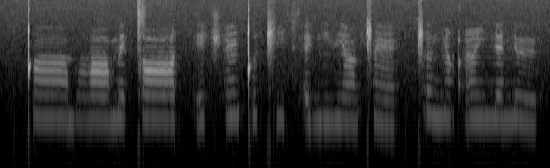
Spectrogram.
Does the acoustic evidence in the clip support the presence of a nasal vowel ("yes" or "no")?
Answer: yes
